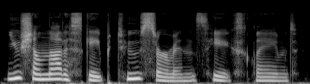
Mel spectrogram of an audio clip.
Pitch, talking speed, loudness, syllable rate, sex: 205 Hz, 155 wpm, -17 LUFS, 4.5 syllables/s, female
